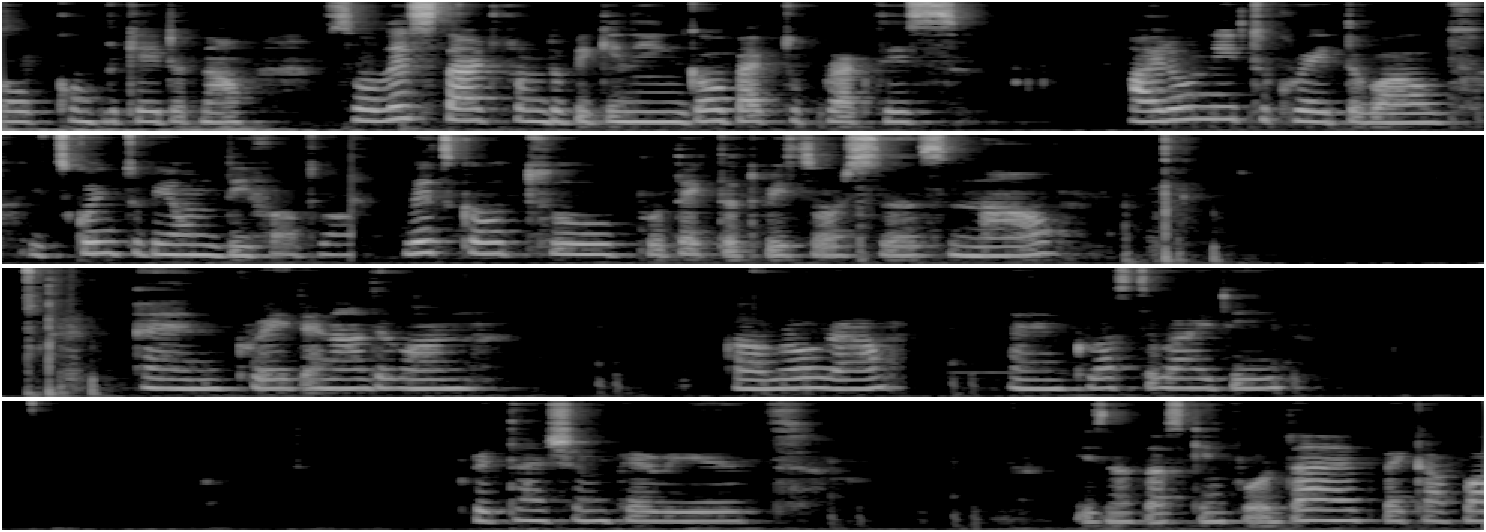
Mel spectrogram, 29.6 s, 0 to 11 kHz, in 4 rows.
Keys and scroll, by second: 13.4 Tab, 15.2 Tab.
